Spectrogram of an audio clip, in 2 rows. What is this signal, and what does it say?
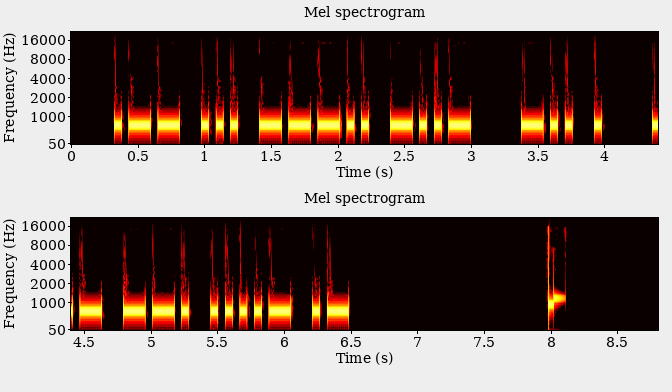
Morse code, heard as a keyed tone, about 22 wpm, 700 Hz. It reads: WS8X DE AG4A
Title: USA Callsign DE Callsign - 4 Characters - 22wpm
